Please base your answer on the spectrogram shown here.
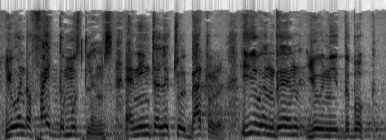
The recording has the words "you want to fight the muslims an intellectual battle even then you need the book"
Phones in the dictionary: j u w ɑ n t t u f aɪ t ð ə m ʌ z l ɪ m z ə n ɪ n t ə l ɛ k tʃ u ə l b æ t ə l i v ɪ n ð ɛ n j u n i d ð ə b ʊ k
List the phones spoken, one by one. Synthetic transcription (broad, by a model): j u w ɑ n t t u f aɪ t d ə m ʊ s l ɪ m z ə n ɪ n t ə l ɛ k tʃ u ə l b æ t ə l i v ɪ n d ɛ n j u n i d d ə b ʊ k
